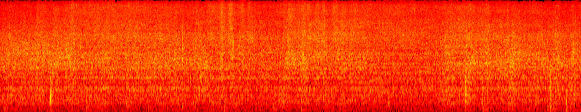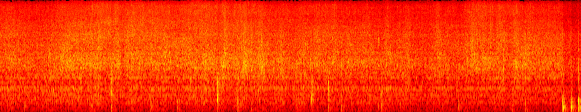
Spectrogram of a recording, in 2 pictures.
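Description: Ground-beef filling with tomato paste sizzling in an enamel frying pan, stirred with a wooden spatula. The sizzle is steady, with scattered light clicks of the spatula against the pan.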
